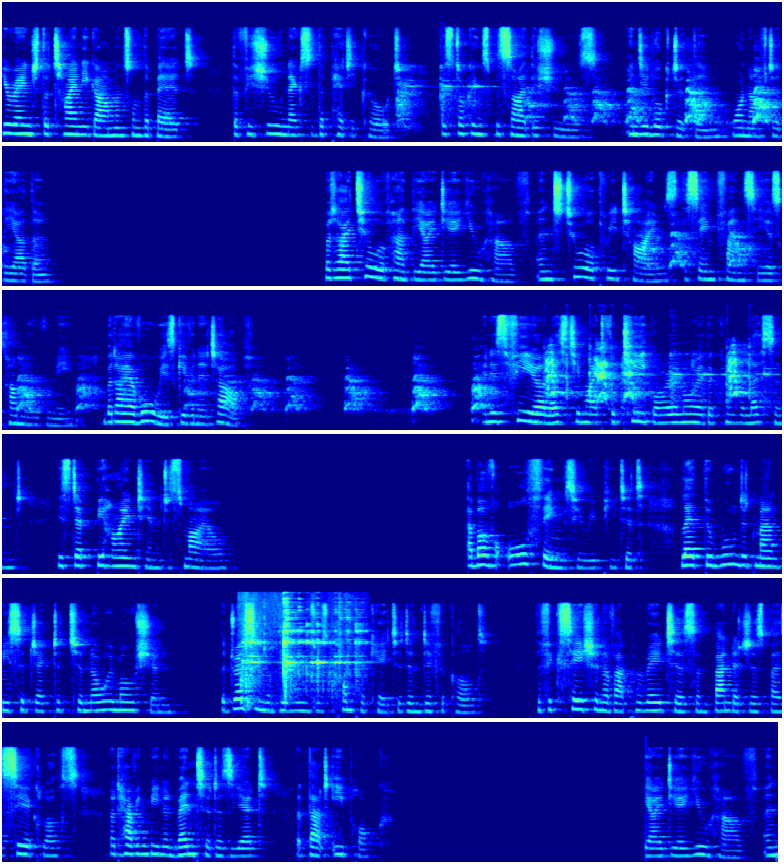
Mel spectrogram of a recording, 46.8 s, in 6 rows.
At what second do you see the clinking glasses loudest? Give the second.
34 s.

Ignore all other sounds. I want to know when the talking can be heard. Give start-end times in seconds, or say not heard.
0.0-8.4, 11.0-18.2, 20.4-25.7, 28.1-43.0, 45.5-46.7.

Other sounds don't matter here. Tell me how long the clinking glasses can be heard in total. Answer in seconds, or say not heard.
4 s.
